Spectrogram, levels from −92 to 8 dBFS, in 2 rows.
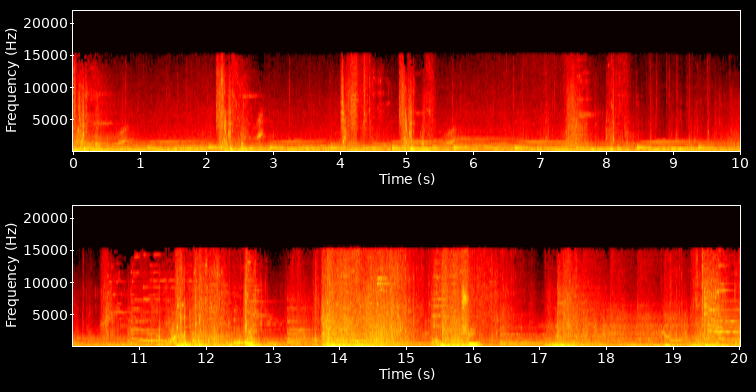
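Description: No technical faults can be heard anywhere in the recording, and the signal holds steady and intact from its opening moment to its close.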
